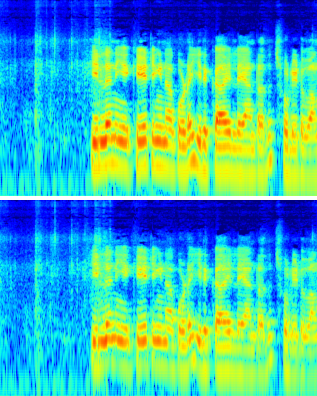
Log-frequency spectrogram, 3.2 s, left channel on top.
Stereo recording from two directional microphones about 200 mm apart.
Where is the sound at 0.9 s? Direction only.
55° left (ahead or behind).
